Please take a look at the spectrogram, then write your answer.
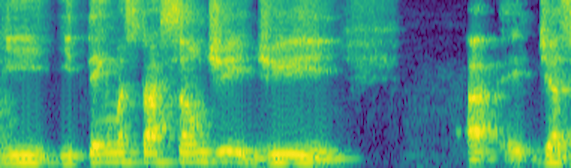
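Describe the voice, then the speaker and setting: The speech moves at a very slow pace. The voice is somewhat breathy. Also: man. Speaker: singer-songwriter. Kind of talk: interview answer.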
